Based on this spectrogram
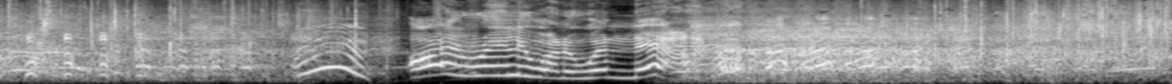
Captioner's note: laughs; applause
